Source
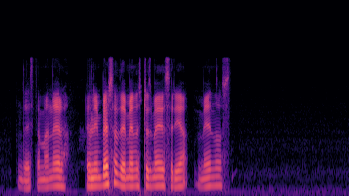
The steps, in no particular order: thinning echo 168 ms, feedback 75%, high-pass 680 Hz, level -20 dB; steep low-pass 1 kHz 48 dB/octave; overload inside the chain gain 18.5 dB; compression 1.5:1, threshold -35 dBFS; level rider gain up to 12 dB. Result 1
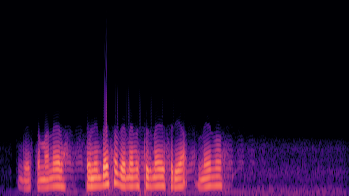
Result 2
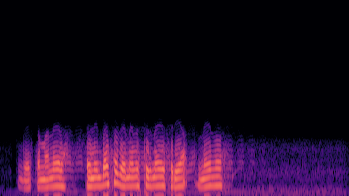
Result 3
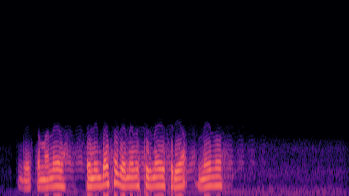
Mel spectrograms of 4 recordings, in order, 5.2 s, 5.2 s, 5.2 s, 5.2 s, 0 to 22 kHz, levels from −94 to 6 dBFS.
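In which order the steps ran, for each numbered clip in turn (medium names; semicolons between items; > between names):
steep low-pass > compression > overload inside the chain > level rider > thinning echo; compression > thinning echo > level rider > overload inside the chain > steep low-pass; thinning echo > compression > level rider > overload inside the chain > steep low-pass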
